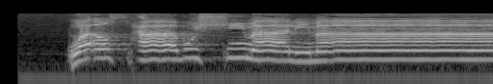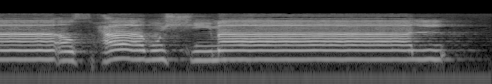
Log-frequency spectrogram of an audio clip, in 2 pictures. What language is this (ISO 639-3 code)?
ara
